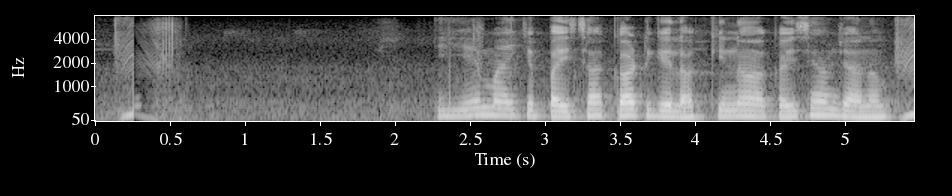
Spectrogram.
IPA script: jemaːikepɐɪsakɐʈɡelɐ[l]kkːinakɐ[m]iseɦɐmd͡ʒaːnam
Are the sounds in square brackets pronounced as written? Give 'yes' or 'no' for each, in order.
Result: no, no

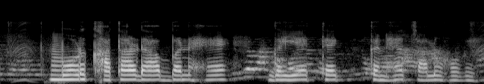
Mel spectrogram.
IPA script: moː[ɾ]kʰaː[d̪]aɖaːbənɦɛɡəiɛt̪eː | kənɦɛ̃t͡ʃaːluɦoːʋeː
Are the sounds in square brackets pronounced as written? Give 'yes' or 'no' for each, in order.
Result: no, no

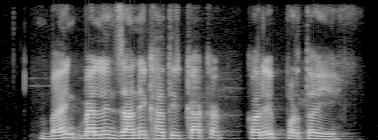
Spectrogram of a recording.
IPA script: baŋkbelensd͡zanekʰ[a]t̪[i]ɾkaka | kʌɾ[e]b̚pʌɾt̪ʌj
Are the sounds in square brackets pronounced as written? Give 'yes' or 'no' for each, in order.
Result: yes, yes, yes

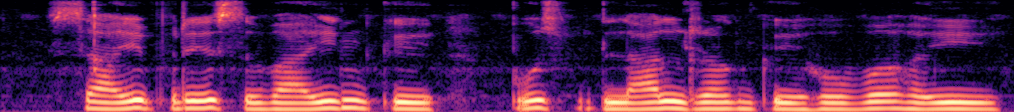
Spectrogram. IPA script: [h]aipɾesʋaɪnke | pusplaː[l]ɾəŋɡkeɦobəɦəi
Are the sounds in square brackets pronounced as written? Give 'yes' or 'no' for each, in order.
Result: no, yes

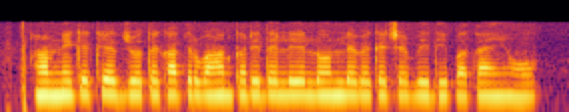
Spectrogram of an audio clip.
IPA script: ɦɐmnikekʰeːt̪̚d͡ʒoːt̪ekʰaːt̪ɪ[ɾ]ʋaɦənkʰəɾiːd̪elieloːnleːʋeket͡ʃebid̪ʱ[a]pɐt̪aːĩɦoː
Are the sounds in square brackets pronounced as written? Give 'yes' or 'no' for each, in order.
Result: yes, no

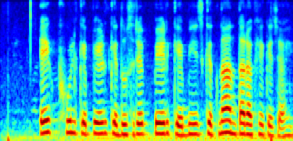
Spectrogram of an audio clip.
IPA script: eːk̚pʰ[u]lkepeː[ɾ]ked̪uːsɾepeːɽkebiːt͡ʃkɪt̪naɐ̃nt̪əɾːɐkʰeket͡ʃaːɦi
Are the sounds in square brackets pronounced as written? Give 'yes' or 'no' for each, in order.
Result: no, no

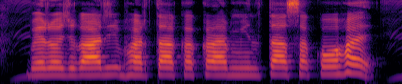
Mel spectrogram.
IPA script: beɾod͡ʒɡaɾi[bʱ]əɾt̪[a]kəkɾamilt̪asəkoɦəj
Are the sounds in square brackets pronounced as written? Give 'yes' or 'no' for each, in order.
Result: yes, yes

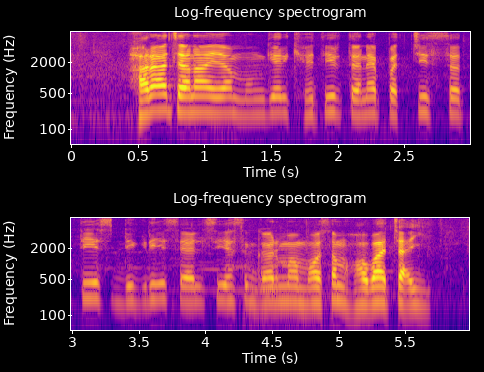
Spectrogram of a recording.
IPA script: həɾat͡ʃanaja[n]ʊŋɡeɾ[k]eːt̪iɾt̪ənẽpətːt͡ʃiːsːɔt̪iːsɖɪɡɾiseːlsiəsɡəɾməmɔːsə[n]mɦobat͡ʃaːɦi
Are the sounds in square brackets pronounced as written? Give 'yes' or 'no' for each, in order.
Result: no, no, no

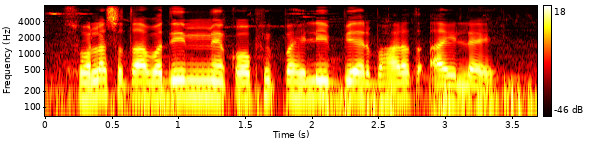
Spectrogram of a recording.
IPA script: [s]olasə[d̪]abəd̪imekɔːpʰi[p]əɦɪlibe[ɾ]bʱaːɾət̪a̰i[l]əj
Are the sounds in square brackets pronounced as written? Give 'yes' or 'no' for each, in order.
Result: yes, no, yes, yes, yes

